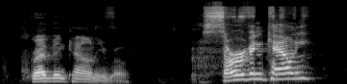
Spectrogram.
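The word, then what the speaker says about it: Screven: Screvin County, bro. Scerven County. Screvin. Screvin.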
